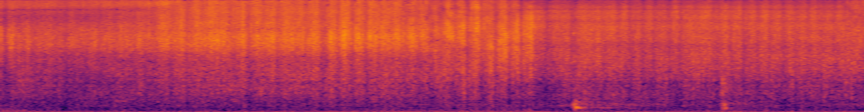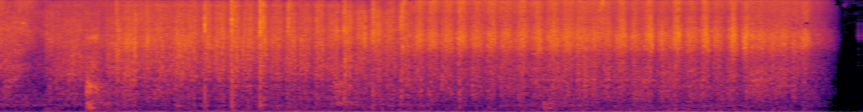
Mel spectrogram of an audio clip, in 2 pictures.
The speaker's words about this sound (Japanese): ではシャンプーをします。前髪を洗います。目を閉じてください。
